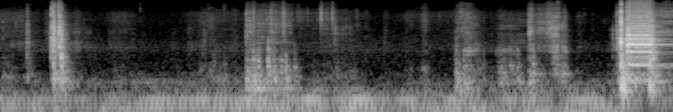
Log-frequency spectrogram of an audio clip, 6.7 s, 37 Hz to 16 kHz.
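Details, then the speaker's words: 2004 Polaris XC700 snowmobile, starter powered through the solenoid by a 20 V 5 Ah battery: short bursts of free, light electric whir with no cranking load; starter spins without engaging the engine, ring gear on primary clutch not yet installed. "Oh, that doesn't sound good. Well, solenoid works, starter works, but what the heck does it spin?"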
